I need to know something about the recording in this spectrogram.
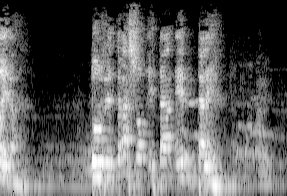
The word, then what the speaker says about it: tarea: Y es tarea porque lleva acento en la E.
